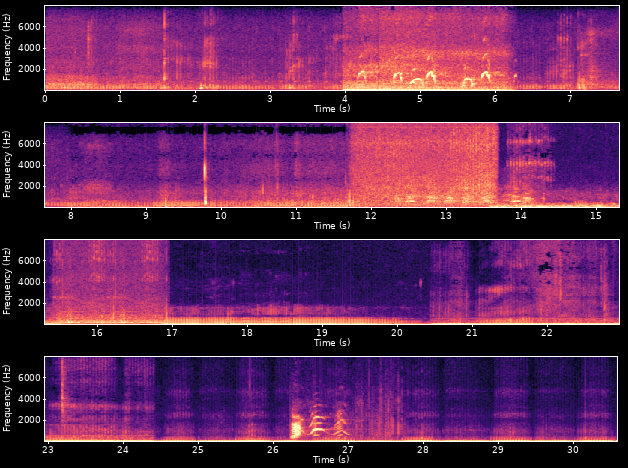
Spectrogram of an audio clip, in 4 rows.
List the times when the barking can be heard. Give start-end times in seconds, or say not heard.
4.0-6.3, 12.3-14.3, 26.2-27.6.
